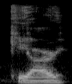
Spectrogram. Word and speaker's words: Kiari: Offset Kiari or Kari. How you say his name? Kiari.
